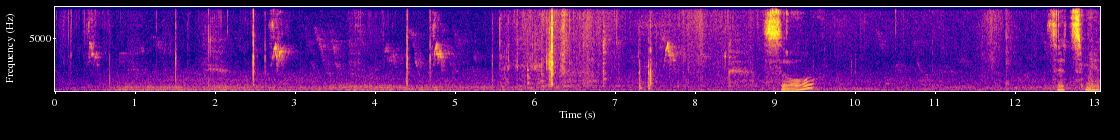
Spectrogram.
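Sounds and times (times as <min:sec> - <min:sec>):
birds chirping: 0:00.0 - 0:13.0
steady low hum: 0:00.0 - 0:13.0.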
